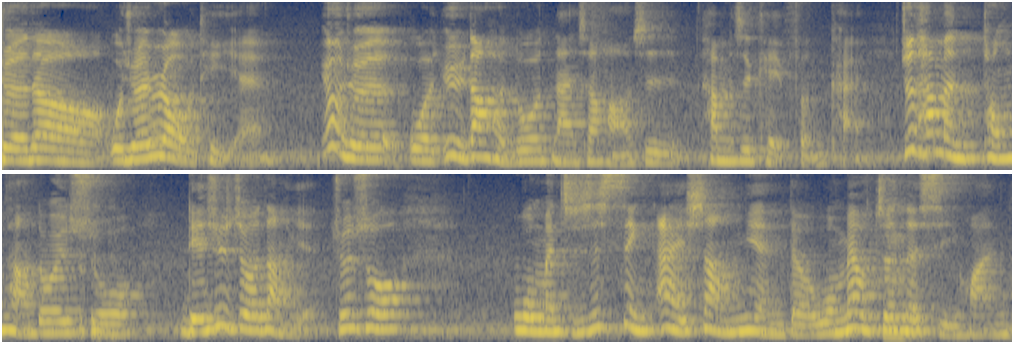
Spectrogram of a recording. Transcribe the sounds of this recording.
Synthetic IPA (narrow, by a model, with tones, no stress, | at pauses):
t͡ɕɥɛ˧˥d̪ə˧wɔ˨˩t͡ɕɥɛ˧˥d̪ə˧ɻo˥˩ʊt̪ʰḭ˨˩ɛ̰˧˦ | wwt͡ɕɥʲɛ˦˥d̪ə˧wɔ˨˩ʔy˥˧t̪ɑ˥˩ʊxə˨˩nt̪wɔ˦na˧˦nʂɤ˧˥ŋxɑ˨˩ʊɕjɑ˥˧ŋʂɻ̩˥˩t̪ʰa˥mə˨nʂ̬ɻ̩˥˩kʰɤ˧˥i˨˩fə˦nkʰa˥ɪ | o˥ʊ˥˩t̪ʰa˥mə˨nt̪ʰo˥ŋʈ͡ʂʰɑ˧˦ŋt̪o˥ʊwe˥˩ɪʂwɔ˥ | ljɛ˧˥nɕy˥˧ʈ͡ʂ̩˥˧t̪ɑ˥˩ŋjɛ̰˨˦t͡ɕjo˥˧ʊʂɻ̩˥˩ʂwɔ˥ | wɔ˨˩mə˨˦nʈ͡ʂɻ̩˨˩ʂ̬ɻ̩˥˧ɕi˥˧ŋa˥˧ɪʂɑ˥˧ŋmjɛ˥˨nd̪ə˩wɔ˨˩me˧˥ɪjo˨˩ʊʈ͡ʂə˦nd̪ə˨ɕi˨˩xwa˦n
